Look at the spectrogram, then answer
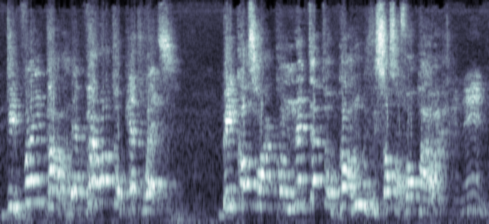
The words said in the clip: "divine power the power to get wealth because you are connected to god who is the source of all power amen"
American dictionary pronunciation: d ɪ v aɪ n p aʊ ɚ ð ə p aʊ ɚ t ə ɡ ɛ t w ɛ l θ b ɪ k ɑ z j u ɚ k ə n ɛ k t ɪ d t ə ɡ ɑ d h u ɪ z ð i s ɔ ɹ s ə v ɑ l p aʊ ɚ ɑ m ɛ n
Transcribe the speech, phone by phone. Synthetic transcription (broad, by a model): d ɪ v aɪ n p aʊ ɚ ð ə p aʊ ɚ t ə ɡ ɛ t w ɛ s b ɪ k ɑ s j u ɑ k ə n ɛ k t ɪ d t ə ɡ ɑ d h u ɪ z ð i s ɔ s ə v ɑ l p aʊ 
